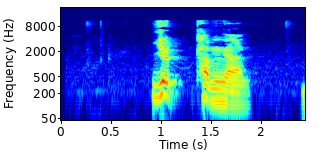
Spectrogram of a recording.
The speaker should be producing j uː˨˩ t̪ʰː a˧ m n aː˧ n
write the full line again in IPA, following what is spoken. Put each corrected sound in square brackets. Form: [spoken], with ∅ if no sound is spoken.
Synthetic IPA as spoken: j [u˨˩] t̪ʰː a˧ m [ŋ] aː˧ n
